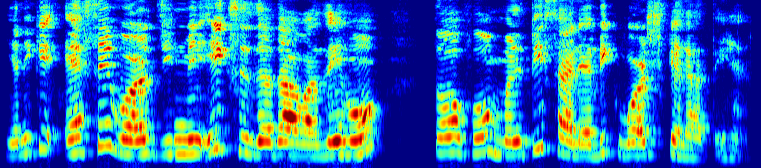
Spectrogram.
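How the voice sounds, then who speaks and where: A woman's voice: a little high, moderate pace, a little mellow. A woman teaching an English grammar lesson, explaining patiently and stretching out example words as she writes them.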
